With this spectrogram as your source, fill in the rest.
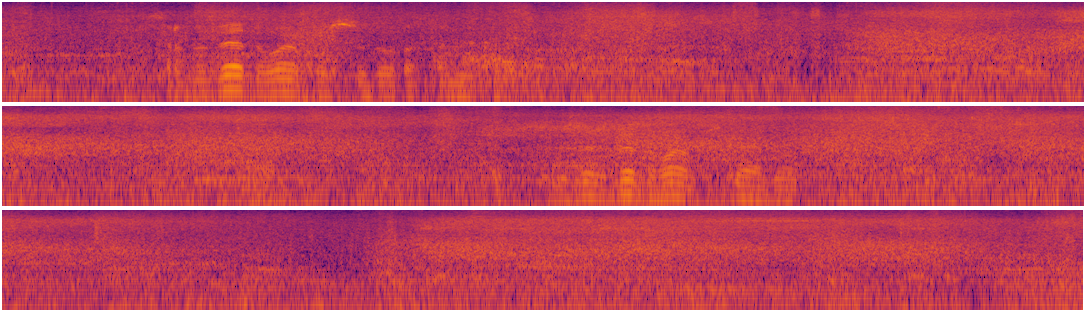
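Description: Magic spells blast and crackle in a busy fantasy battle.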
